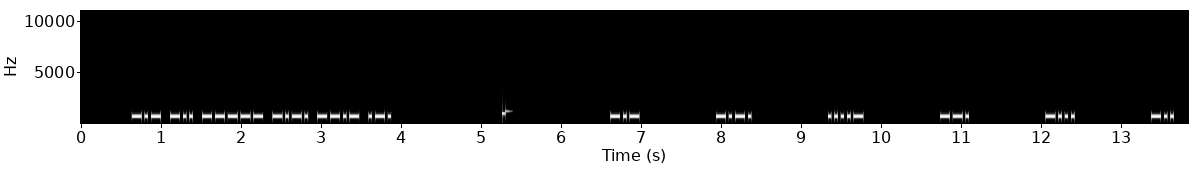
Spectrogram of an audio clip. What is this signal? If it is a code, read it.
Morse code, heard as a keyed tone, about 31 wpm, spaced as for 13 wpm, 700 Hz. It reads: KD0CQR KC4GBD
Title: USA Call Signs - 6 Characters - 8x Character Spacing - 30wpm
